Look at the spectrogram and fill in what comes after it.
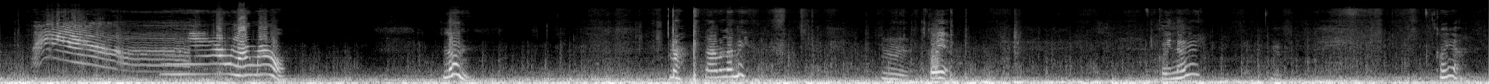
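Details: Talkative pet cat travelling for the first time, opening with a long, drawn-out descending meow, then a string of shorter chirpy meows every couple of seconds over constant low engine-like rumble and some human voices.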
